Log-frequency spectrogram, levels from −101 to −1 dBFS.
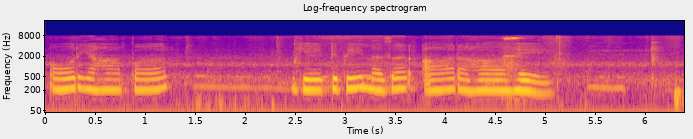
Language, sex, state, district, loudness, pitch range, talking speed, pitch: Hindi, female, Rajasthan, Jaipur, -17 LUFS, 205-225 Hz, 85 wpm, 210 Hz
